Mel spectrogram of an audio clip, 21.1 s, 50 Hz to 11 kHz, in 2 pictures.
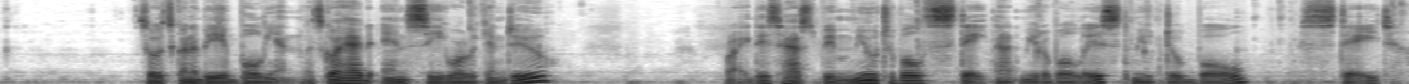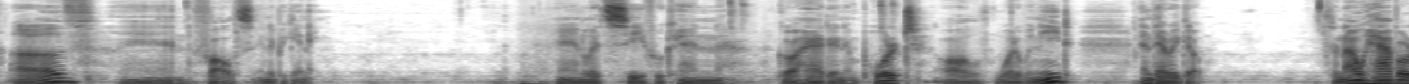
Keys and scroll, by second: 3.5 alt+Return, 3.6 alt+Return, 10.6 Return, 16.0 alt+Return.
